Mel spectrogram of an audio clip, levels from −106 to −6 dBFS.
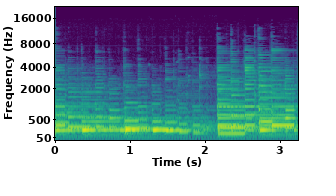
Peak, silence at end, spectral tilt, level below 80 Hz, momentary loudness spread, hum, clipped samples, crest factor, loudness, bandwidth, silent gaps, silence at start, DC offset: -10 dBFS; 0 s; -7.5 dB/octave; -56 dBFS; 8 LU; none; under 0.1%; 14 dB; -23 LUFS; 7.4 kHz; none; 0 s; under 0.1%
